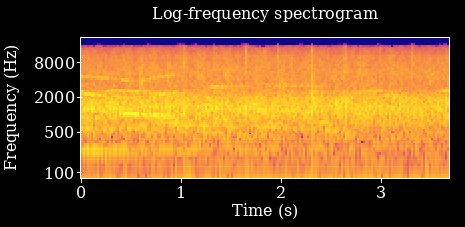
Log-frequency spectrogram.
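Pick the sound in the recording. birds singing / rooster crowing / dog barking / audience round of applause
audience round of applause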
